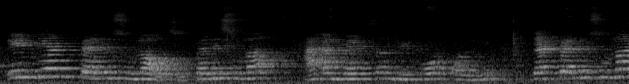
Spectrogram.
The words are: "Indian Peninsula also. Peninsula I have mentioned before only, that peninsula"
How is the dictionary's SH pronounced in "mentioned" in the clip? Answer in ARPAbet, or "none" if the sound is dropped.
S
